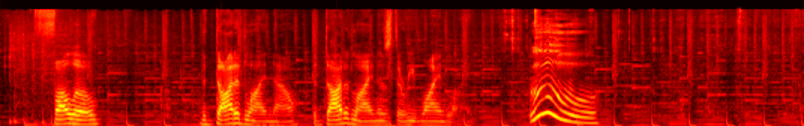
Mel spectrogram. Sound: female voice: ohhh

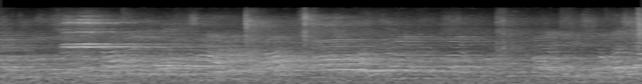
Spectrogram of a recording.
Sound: referee whistling

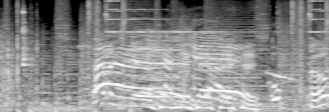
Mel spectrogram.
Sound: cash register dinging; group cheering

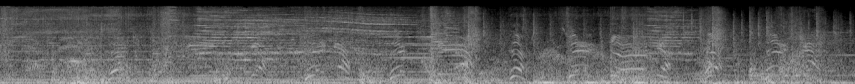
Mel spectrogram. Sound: grunting

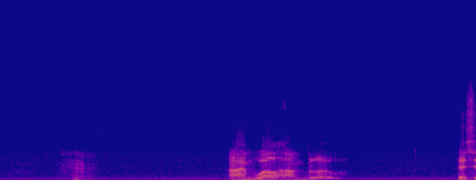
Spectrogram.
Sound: chuckles

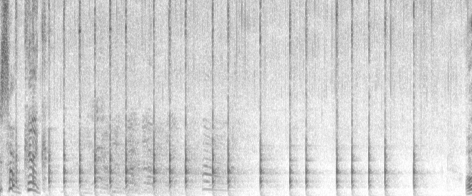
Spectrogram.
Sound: audience laughing

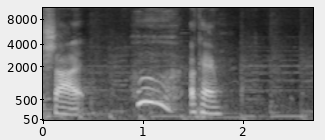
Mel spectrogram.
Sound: exhales

